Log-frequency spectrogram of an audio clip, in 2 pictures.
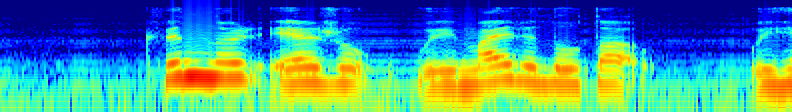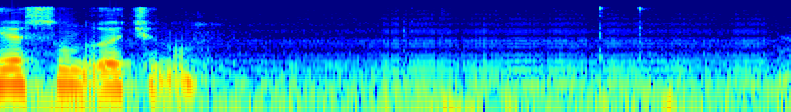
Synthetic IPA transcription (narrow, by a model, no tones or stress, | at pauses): kʰʋɪnʊɹeːɹʊʊjmaɪɾɪluːt̪a | ʊjɦeːsʊnʔøːt͡ʃɪnʊ̰n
